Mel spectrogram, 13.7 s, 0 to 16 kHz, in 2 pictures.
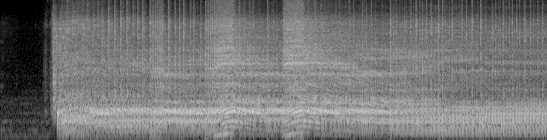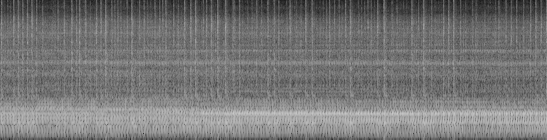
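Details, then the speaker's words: Homelite Super 1130G chainsaw after spark plug wire trimmed about 1/4 inch and sleeved: fires up, brief blip of revs, then a steady even high buzz, running clean; old condenser no longer thought bad. "Okay, now I'm confident it's fixed, and I'm not confident anymore that old condenser is bad, even though it does test well out of range."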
